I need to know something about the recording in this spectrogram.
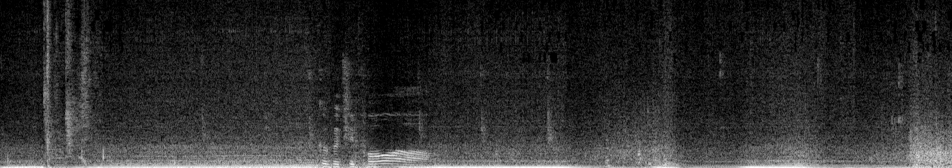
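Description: An off-road car engine drones and revs while driving over rough ground.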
